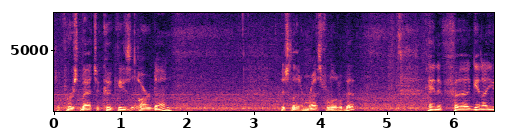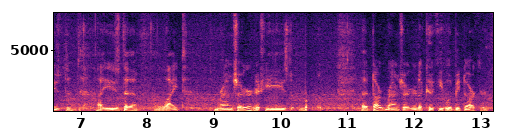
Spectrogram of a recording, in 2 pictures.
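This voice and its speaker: Narrating a cooking demonstration in his own kitchen, this down-to-earth man has a lowish, creaky voice and an unhurried, moderate delivery. There's constant room hum and noise behind him.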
